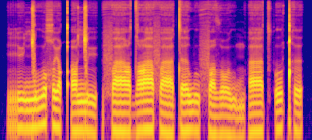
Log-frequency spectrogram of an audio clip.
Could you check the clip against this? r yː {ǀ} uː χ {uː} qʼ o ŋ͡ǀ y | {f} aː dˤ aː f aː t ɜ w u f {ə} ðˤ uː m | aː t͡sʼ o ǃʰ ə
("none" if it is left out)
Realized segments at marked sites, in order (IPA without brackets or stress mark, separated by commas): ŋ͡ǀ, yː, f, ə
